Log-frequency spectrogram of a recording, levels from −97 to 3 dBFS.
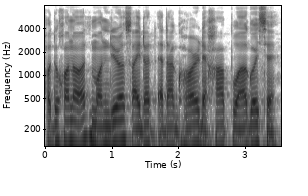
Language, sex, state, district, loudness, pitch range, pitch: Assamese, male, Assam, Sonitpur, -15 LUFS, 105-120 Hz, 115 Hz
